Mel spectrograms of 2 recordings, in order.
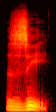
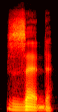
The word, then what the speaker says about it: Z: you know this, but this is pronounced Z. Just Z. I don't know where this Ed stuff come came from, but it ain't zed. Is that who who says that besides UK?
